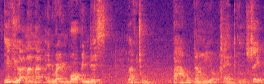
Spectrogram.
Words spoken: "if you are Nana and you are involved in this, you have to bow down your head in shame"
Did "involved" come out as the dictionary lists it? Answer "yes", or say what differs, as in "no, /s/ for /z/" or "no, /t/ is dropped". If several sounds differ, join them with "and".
no, /d/ is dropped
